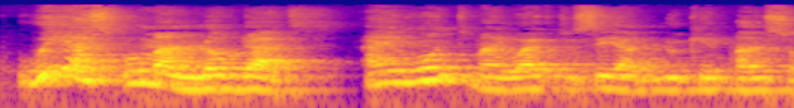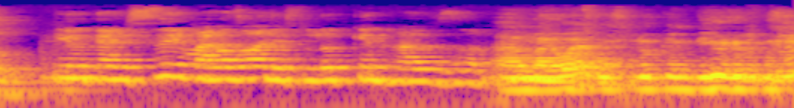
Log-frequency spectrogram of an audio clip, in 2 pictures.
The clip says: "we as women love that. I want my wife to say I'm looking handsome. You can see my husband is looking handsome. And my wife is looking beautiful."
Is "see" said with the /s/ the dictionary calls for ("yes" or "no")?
yes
